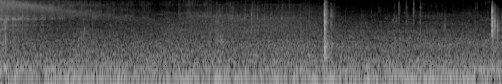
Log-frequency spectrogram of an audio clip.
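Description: A fishing cast at the start: a swish and fishing line hissing off the reel, fading over about a second. Then a steady low wind rumble on the microphone, with a single sharp click about three seconds in and a few more clicks near the end.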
